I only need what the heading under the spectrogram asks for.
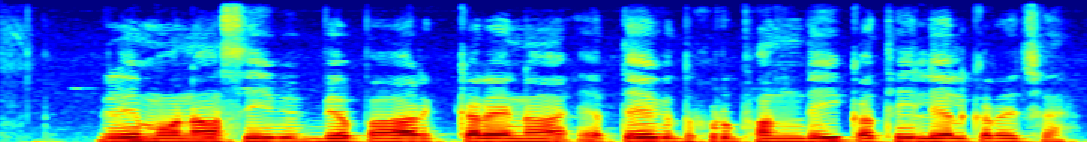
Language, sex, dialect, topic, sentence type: Maithili, male, Bajjika, banking, statement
